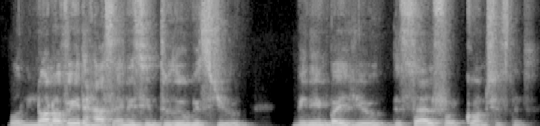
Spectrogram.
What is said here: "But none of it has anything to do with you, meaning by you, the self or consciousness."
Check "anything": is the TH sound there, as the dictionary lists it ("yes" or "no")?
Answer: no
